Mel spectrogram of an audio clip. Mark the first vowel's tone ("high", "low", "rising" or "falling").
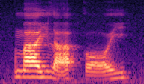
high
